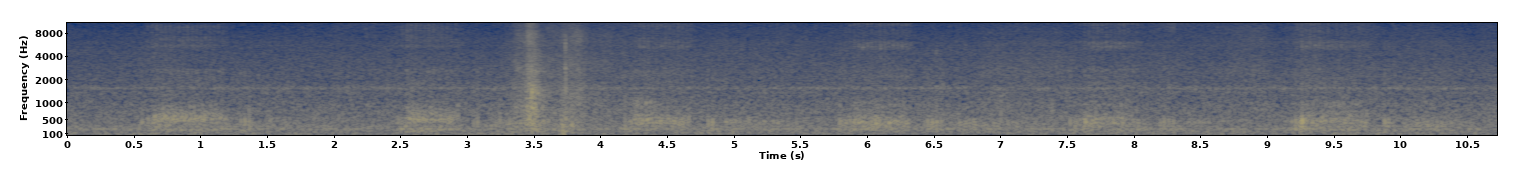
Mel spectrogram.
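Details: Purring from Heidi, a senior cat aged 14 adopted from the Humane Society of New York City, relaxed under massage and reiki, February 22, 2021; rhythmic breathy purr pulses, with a sharp click partway through.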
